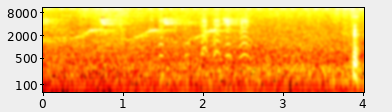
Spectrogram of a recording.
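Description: Faint bird calls in the background: a few short rising-and-falling chirps over a low steady outdoor hum, with a man's voice cutting in briefly near the end.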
